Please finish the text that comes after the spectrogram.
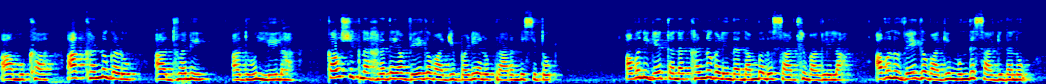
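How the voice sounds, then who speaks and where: A woman narrating an emotional moral story in an earnest, steady way. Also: sits high, roomy sound.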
